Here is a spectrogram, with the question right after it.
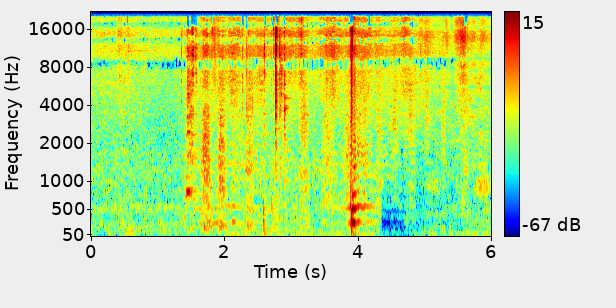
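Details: Honey bees at a yellow beehive with plastic frames, Australian beekeeping, 9 October 2021: wavering buzzing of bees in flight around the hive, with sharp knocks and clicks from handling the frames.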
